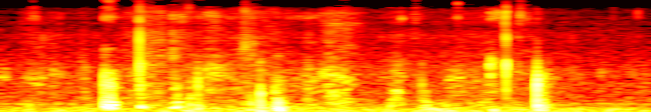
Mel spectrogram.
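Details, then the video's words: Shih Tzu puppy Mikki chewing a no-hide bully stick indoors; a few sharp crunchy bites and soft gnawing clicks in a quiet small room. "Shih Tzu Chewing on a Bully Stick"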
